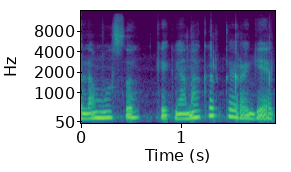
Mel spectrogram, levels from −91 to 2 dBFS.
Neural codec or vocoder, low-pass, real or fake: autoencoder, 48 kHz, 128 numbers a frame, DAC-VAE, trained on Japanese speech; 14.4 kHz; fake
